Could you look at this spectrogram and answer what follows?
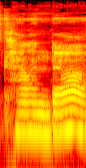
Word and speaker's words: calendar: And it's the A-R instead of the E-R phoneme.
